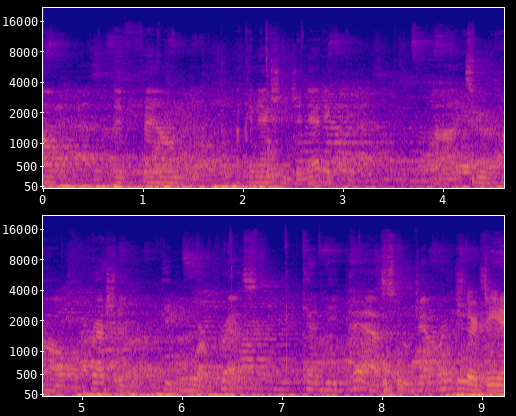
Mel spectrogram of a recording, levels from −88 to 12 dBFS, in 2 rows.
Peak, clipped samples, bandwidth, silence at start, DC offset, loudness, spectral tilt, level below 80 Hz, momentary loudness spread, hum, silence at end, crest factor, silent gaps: -6 dBFS; under 0.1%; 13.5 kHz; 0 s; under 0.1%; -30 LUFS; -5.5 dB/octave; -32 dBFS; 8 LU; none; 0 s; 18 dB; none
